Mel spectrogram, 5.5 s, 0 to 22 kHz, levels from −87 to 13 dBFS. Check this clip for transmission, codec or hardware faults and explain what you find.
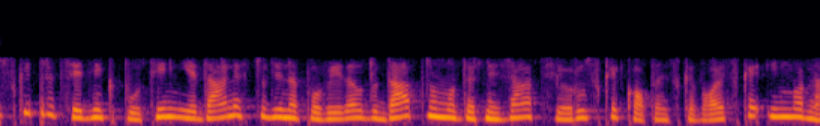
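No transmission, codec or hardware faults found; the speech passes through an AMR-NB narrowband path, which fits a 12.2 kbps mode, with nothing above about 3.8 kHz and only light codec colouring.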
